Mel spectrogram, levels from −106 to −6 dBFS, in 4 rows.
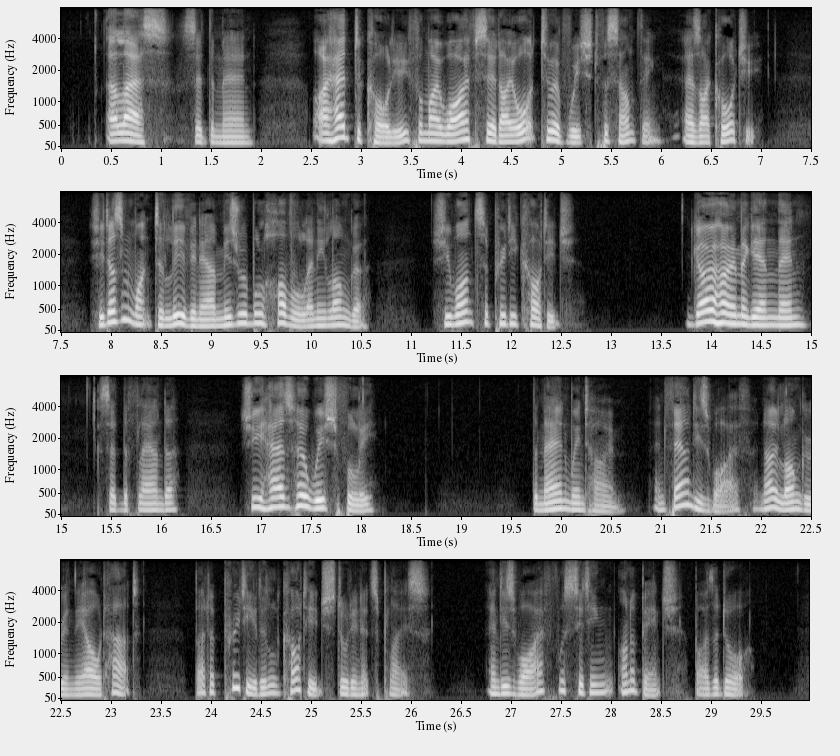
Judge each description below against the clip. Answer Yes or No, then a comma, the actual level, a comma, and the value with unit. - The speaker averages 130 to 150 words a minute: No, average, 170 wpm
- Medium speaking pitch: Yes, medium, 155 Hz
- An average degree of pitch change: Yes, average, 4.9 semitones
